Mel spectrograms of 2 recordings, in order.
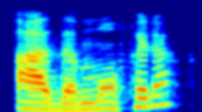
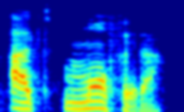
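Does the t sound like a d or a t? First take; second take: d; t. First: The t is voiced like a d. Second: The t is a clear voiceless t.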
